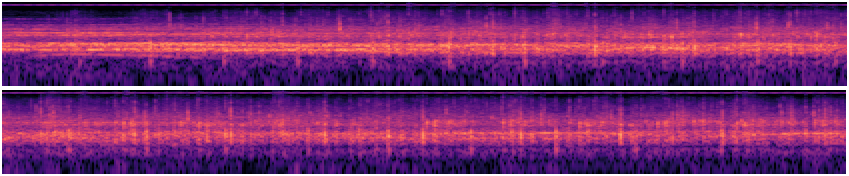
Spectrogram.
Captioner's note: applause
